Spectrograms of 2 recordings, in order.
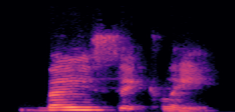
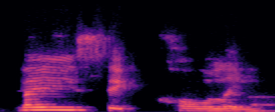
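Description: First: The syllable before -ly is reduced away. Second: The syllable before -ly is fully pronounced. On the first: The speaker calls it right. "Mình giảm âm, mình không phát âm ra" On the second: The speaker calls it wrong. "chúng ta không đọc là basically. Đọc vậy là sai"

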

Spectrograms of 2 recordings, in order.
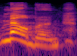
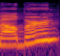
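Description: First: It is said in a local Australian accent. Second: It is said in an American accent. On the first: This is how the locals say it. "they're like Melbourne" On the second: This is how an American would say it. "how do you say it in like an American accent? I don't know. I think Melbourne"

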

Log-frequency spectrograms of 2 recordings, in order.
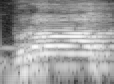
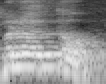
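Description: First: The first vowel sounds like open 'aw'. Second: The first vowel sounds like 'o'. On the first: This is how the word looks when written. "কিন্তু আমরা লিখছি" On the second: This is how the word is actually spoken. "আমরা এটাকে এমন উচ্চারণ করছি"

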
